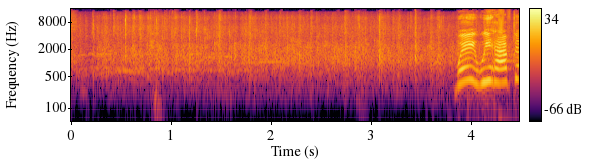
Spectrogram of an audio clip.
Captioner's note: cheers and applause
